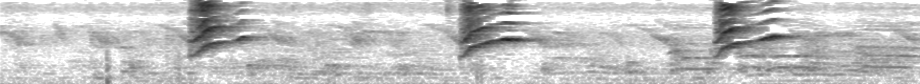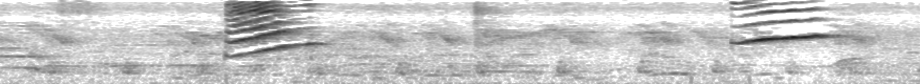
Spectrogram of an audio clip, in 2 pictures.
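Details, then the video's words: Lovebird, kept as a fighter and tutored with starling imitations, gives five sharp rising shrieky chirps spaced about one and a half to two seconds apart, with faint twittering in between. "BURUNGnya LOVEBIRD,suara unik"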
